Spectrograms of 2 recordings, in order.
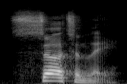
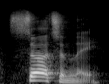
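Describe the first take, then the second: No difference in how they are said.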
